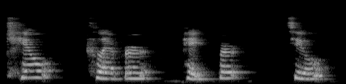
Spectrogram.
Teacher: they will be aspirated first in a stressed syllable and initial position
